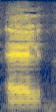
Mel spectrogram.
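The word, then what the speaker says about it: aile: По-французски согласное «л» произносится «эль», так же, как слово «эль» — крыло.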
